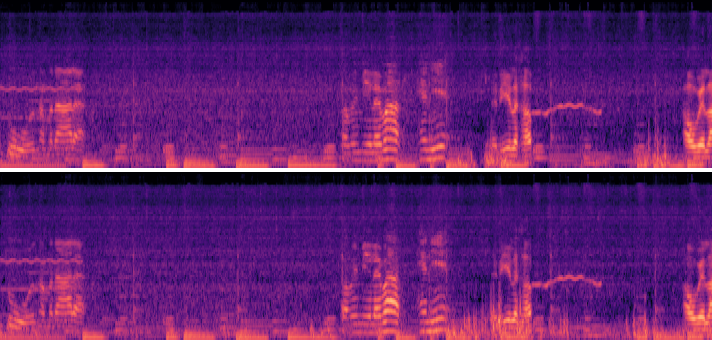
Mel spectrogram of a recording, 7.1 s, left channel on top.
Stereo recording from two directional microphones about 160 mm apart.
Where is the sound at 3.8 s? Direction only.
75° right (ahead or behind).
